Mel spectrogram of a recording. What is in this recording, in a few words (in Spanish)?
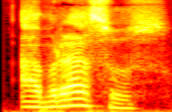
"abrazos", spanish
